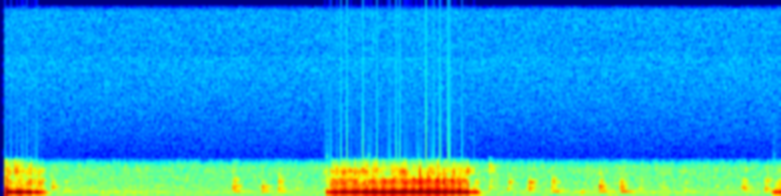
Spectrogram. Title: snoring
